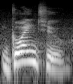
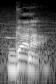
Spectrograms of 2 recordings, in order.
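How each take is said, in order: First: The words going to are said in full. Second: Going to is reduced to gonna. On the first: "And now going to" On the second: "the short form of the going to is gonna"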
